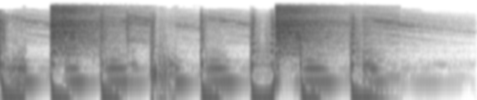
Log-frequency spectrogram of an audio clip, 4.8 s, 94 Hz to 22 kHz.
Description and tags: glitch sample
Glitch beat made with FL Studio. 120 bpm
